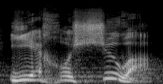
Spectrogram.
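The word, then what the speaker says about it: יְהוֹשֻׁעַ: el nombre hebreo es yehoshúa jehová salvación se los voy a escribir fonéticamente hijo su a la última letra no se pronuncia pero no es una h tampoco así es que dejémoslo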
